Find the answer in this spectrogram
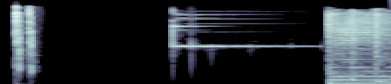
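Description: Mouse-click sound effect, a quick double click, then about a second later a single bright notification-style ding that rings and fades over about a second.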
